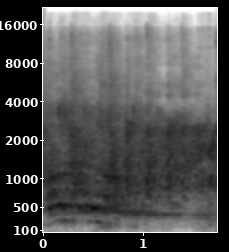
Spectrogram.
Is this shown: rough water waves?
no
